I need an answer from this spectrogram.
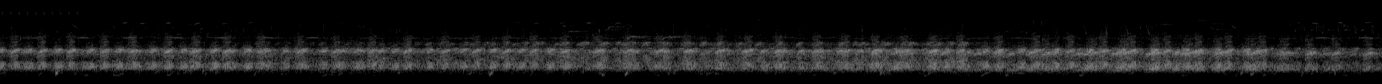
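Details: Soothing river scene with a frog chorus: many frogs croak together in a thick, unbroken mass of fast pulsing calls, the rhythmic trilling holding steady from start to finish.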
